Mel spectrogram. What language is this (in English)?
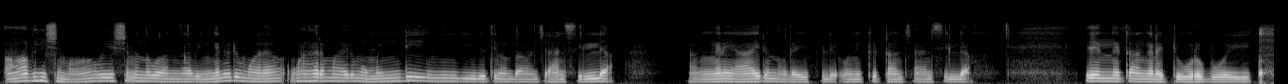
Malayalam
